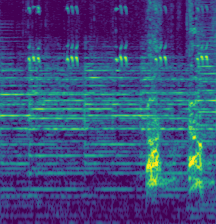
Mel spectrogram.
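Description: Two short dog barks in quick succession about a second and a half in, over a held chord of background music.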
